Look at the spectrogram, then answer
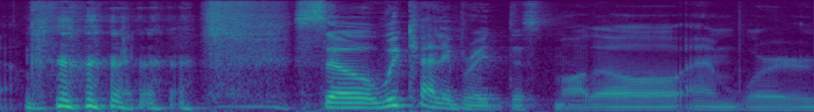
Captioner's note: laughs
